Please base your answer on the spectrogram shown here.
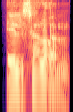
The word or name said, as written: el salon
